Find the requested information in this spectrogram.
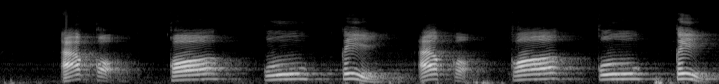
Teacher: Diingat ya, huruf qf ee keluar dari pangkal lidah bertemu dengan langit-langit yang lunak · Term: huruf qof, huruf qaf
